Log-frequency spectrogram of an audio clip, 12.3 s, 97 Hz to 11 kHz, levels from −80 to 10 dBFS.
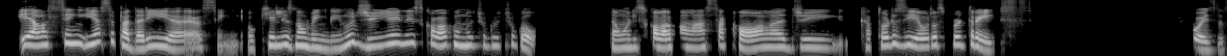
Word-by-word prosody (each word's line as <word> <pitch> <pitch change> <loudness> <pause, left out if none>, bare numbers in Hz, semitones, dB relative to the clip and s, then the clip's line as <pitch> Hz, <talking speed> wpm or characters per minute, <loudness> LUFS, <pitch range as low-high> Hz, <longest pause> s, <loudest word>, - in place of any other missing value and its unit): e - - +2
ela 255 0 +6
sem 290 +3 0
e 285 - +3
essa 330 +2 -2
padaria, 220 - +3
é 175 +1 +2
assim: 255 +6 -9
o 180 - -7
que 245 - -4
eles 245 0 +1
não 240 -2 +2
vendem 190 -3 -4
no 280 +8 +1
dia, 245 +2 0
eles 295 0 -3
colocam 255 -1 +1
no 240 0 -2
Too 250 0 -12
Good 235 0 -8
To 270 - -8
Go. - - 0 0.7
Então, 200 -1 -2
eles 205 0 -6
colocam 215 0 +3
lá 200 -1 0
a 215 - -5
sacola 215 -1 +1
de 205 +4 -6 0.2
14 240 +4 -2
euros 235 +2 +1
por 255 +1 -1
3. 200 - +2 2.0
Coisas. 165 -3 -1
235 Hz, 165 wpm, -20 LUFS, 205-255 Hz, 2.0 s, ela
